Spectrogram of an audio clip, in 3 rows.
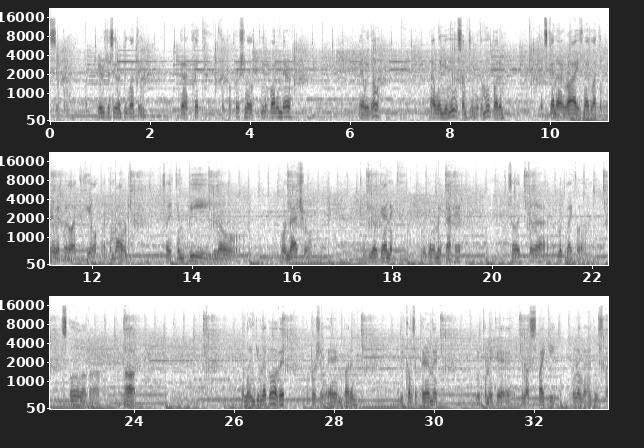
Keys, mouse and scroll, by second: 0.4 click, 1.1 middle click, 3.5 click, 4.7 middle click, 10.2 middle click, 11.4 click, 13.2 middle click, 17.1 click, 18.7 middle click, 19.9 click, 20.8 click, 22.0 middle click, 26.8 middle click, 28.3 ctrl+z, 29.7 click, 30.2 middle click, 31.4 middle click, 32.9 click.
